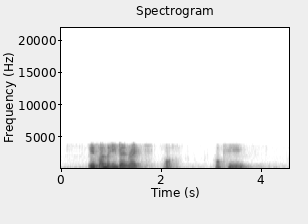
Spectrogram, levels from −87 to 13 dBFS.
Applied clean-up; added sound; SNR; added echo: neural separator model SepFormer DNS4.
